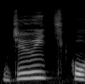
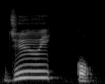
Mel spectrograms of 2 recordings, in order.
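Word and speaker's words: 十一個: 가끔 발음상 주이치코 하면은 조금 발음이 힘들잖아요. 그래서 주이코 이런 식으로 약간 이 발음이 초금으로 바뀐다 이런 것들이 있다는 것만 기억을 하시면 되겠습니다.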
